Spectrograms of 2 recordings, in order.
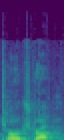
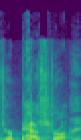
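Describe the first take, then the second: First: The name is said with two syllables. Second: The name is said with three syllables. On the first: The speaker calls it right. "I think I have a hold of your last name" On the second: The speaker calls it wrong. "we were saying Terpestra"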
